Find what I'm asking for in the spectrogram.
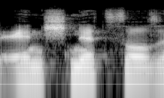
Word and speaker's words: Schnitzel: Before, whether it be like goulash or like tons of sausages and schnitzels and all that stuff, right? – Ooh. – Oh. That's great. – I love them snitch.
